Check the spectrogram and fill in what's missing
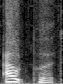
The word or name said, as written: output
